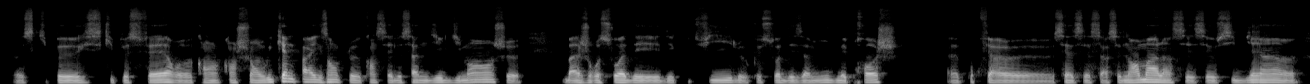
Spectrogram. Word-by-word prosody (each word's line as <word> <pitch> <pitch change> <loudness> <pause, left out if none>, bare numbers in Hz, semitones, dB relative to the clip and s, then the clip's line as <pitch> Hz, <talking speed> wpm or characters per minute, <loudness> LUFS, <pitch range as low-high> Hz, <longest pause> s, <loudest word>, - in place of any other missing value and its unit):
heu 80 - -6
ce - - -8
qui - - -22
peut 90 -1 +2
ce 85 - -10
qui - - -11
peut 90 - -4
se - - -11
faire, 95 -2 +4
heu, 85 0 -2
quand 90 0 -3
quand 90 - -5
je - - -7
suis 95 - -2
en 95 - +2
week-end 115 +7 +4
par 115 - +2
exemple, 110 -1 0
heu, 90 - 0
quand 95 - -6
c'est 95 -1 -4
le 90 - -1
samedi 95 +1 -1
et - - +2
le 90 - -3
dimanche, 110 +4 0
heu, 80 -2 -2 0.4
bah, 90 0 +2
je 95 +3 -3
reçois 95 +1 +4
des 85 -2 +2
des 85 +1 -3
coups - - -25
de - - -21
fil, 95 -1 0
au 80 - -5
que 90 - -9
ce - - -12
soit 95 - 0
des 85 0 -2
amis, 90 +3 0
de - - -7
mes 85 - +1
proches, 100 0 -1 0.5
heu, - - -5
pour - - -14
faire, 90 - 0
heu, 80 -2 -1
c'est 90 -1 -2
c'est 85 0 -5
c'est - - -7
assez 90 +2 -5
normal 100 +2 +5
hein, 95 - +2
c'est 85 -3 -4
c'est 85 - -5
aussi 85 +2 -4
bien, 100 -1 +2
heu, - - -9
90 Hz, 270 wpm, -24 LUFS, 85-100 Hz, 0.5 s, normal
